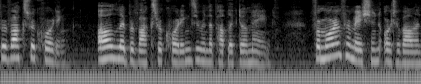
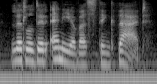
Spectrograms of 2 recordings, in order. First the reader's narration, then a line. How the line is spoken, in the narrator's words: said Susan sharply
